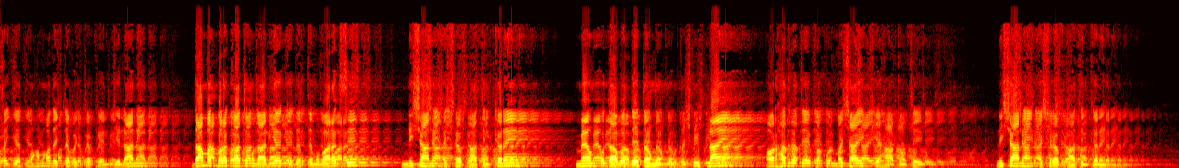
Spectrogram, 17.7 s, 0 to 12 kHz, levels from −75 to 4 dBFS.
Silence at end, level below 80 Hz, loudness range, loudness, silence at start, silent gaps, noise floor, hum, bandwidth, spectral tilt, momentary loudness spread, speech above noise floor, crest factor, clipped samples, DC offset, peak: 0.45 s; -56 dBFS; 4 LU; -14 LUFS; 0 s; none; -44 dBFS; none; 12 kHz; -5 dB/octave; 15 LU; 30 dB; 14 dB; 0.3%; under 0.1%; 0 dBFS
